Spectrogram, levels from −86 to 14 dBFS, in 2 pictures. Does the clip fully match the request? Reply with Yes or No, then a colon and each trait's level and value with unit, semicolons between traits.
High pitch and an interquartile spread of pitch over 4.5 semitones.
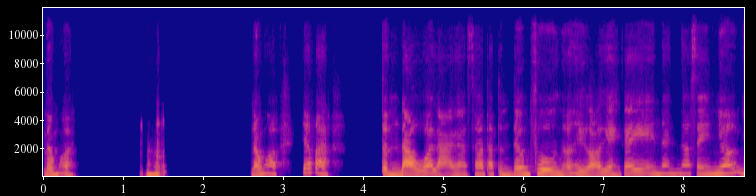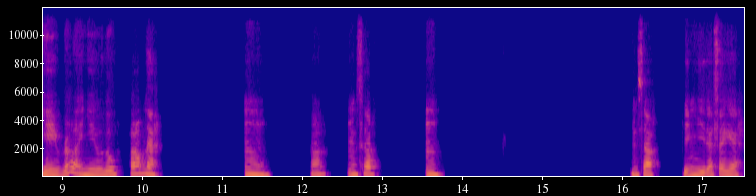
No: high, 230 Hz; average, 4.0 semitones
